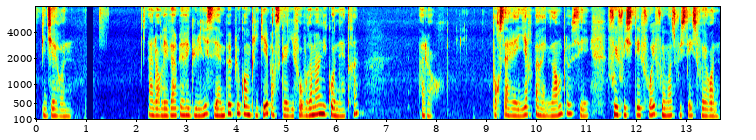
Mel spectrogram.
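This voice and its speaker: A woman with a French accent teaches a casual language lesson, slowly listing verb endings one by one. Her voice is mellow and sits a little low, and she often drops into a soft half-whisper as she recites.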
